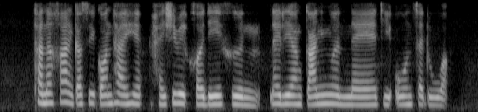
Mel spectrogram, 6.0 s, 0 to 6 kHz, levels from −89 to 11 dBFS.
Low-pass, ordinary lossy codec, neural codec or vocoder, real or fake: 5.4 kHz; none; codec, 16 kHz, 0.9 kbps, LongCat-Audio-Codec; fake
